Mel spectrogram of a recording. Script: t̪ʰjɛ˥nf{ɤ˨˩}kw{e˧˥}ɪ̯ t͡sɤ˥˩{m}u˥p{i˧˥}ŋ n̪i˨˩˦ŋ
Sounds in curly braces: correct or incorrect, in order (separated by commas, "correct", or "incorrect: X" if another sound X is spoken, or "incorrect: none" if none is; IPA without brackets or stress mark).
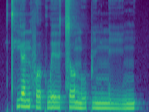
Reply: correct, correct, incorrect: ŋ, correct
